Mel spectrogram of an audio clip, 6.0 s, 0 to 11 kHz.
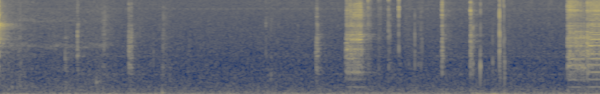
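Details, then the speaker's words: Samsung SFD-321B PC floppy drive on Amiga after taping over the HD hole so the disk reads as double density: soft irregular head-step ticking with short buzzy seek bursts over a quiet hum; sounds different, loading straight into the demo, normal read. "that sounds different and we are going directly into the demo"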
